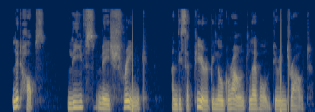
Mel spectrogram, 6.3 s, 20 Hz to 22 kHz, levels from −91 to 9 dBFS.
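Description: A sudden voltage step, likely from a plug, switch or static discharge, hits this speech clip twice, causing a loud pop, each a double pop: at 2.65 to 2.91 s, peaking around 10 dB above the speech, and at 5.61 to 5.80 s, around 15 dB above it, with the speech continuing underneath.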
